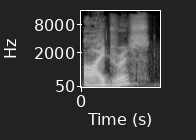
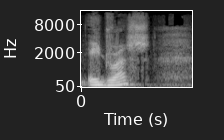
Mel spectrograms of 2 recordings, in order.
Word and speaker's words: Idriess: um uh around uh it pronounced a number of different ways around the D Tree he's it's called Idris uh the Australian dictionary of dictionary of biography calls him idras uh I call him idas as some of the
